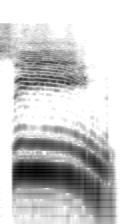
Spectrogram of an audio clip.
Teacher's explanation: ऊपर और नीचे के दांत नजदीक आते, करीब आते हैं, और पीछे से जो जुबान है सीटी बजाने के अंदाज से आकर पड़ती है। देखिए, सुई वाली, ये इसकी आवाज सुई वाली है, एकदम बारीक, प्योर सीन। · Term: सीटी वाली सीन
